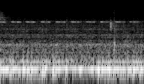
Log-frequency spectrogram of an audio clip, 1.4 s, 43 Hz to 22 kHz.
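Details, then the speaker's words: Kawasaki Barako 1 motorcycle, long-stored, after rusty tank cleaned and electrics, headlight and bulbs restored: steady, even low idle with constant hum, no knocks, misses or whistles; running well now. "Alright, nice na ayos yung andar guys."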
